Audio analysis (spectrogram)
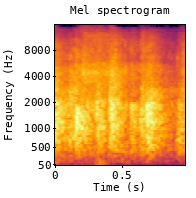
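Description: Audience applause at a public discussion forum, a dense, steady wash of many hands clapping that carries on without a break for about a second.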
